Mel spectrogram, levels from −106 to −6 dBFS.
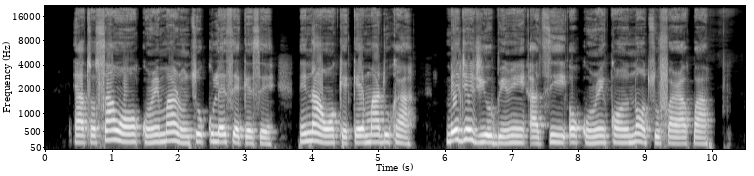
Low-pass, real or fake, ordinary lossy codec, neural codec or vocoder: none; real; none; none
